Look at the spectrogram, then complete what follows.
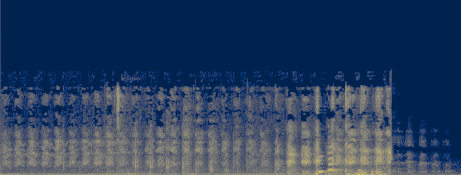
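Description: A person laughing in quick, breathy bursts, several a second, louder about four and a half seconds in, then cutting off suddenly about a second before the end.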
